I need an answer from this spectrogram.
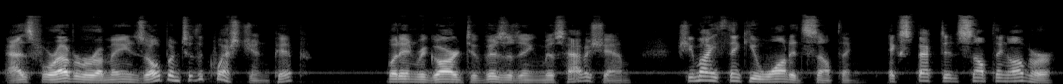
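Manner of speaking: a hearty, homely smith; Joe the blacksmith. Acted. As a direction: speak as plain, plodding Joe, weighing every word.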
